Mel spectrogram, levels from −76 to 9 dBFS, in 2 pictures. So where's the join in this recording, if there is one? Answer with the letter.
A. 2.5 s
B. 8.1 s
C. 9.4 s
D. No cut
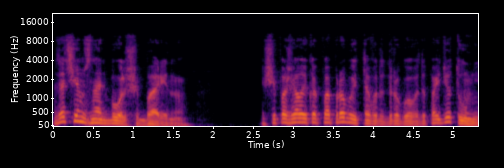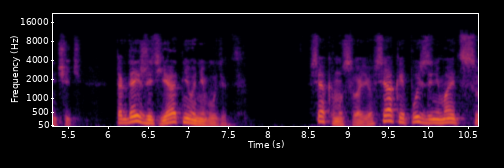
D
